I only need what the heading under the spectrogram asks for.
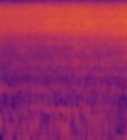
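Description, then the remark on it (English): A steady, airy hiss from a nest of vipers in a cave, continuous and unbroken for over a second, bright and sharp with a faint low rumble beneath and no voices. “They had wandered into a nest of vipers.”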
